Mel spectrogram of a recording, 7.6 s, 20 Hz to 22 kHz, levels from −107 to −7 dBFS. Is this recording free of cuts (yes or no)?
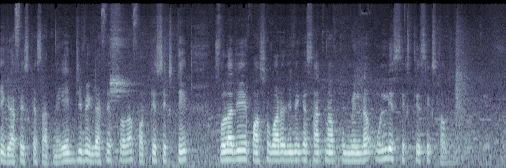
yes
